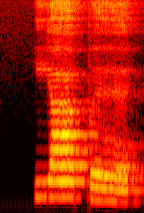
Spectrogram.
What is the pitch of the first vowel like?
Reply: high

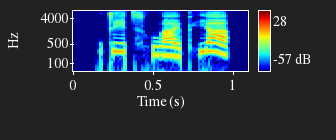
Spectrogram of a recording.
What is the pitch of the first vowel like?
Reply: high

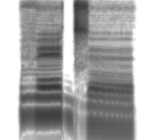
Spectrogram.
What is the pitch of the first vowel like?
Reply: high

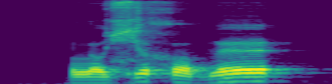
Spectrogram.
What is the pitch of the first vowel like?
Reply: low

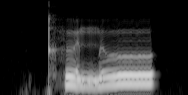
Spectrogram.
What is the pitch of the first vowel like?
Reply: low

